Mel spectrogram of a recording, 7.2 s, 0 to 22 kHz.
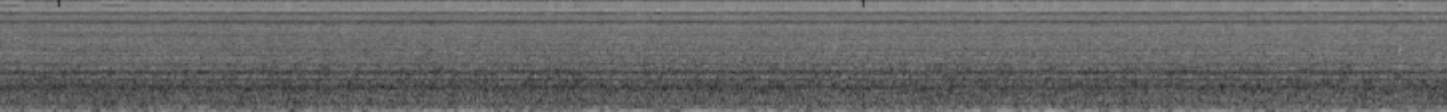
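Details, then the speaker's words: Intermittently shutting-off oil burner, pump pressure reset to factory 140, after cleaning and oil solenoid replacement: steady even low roar, no surging or flicker; burner runs normally while the tech is present. "Pump's holding steady at 140. No flickering, nothing. Kind of coming on. Coming on. Shutting. I mean, everything's working fine."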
